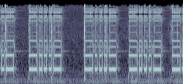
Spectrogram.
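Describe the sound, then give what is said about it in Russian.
Keyed radio tone from a transmitter worked with a pedal and picked up on a direct-conversion receiver: several bursts of a steady, high beep, each broken into quick pulses, with short silent gaps between them. “Вот я нажимаю на педаль, слышен будет слабый сигнал. И теперь буду манипулировать передатчик.”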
